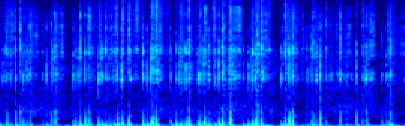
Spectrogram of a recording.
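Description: Fingernails scratch and fingertips tap the faces of a small, hollow, pale unfinished wooden box held in both hands. The sound is a quick, irregular stream of dry scratches and soft knocks with a bright, hissy top and low thuds underneath. Each tap dies away almost at once.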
